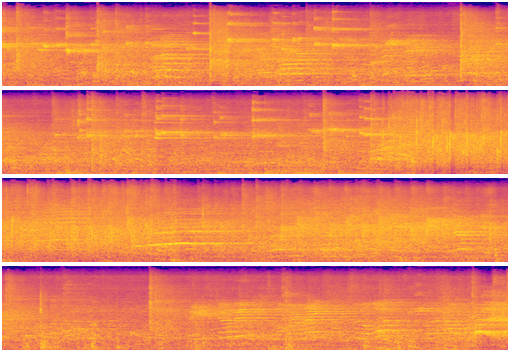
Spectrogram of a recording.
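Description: Indoor badminton play: sharp knocks of rackets hitting the shuttlecock and a brief squeak of a shoe on the court floor, under spectators' talk. Some way past the middle a denser stretch of crowd noise comes in, then talk resumes.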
